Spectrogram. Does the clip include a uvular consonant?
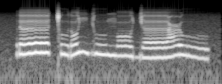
no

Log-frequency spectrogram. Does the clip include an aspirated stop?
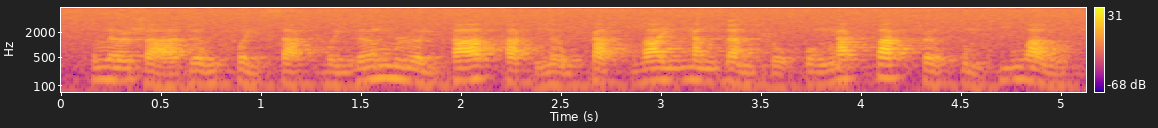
no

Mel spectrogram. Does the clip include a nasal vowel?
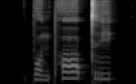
no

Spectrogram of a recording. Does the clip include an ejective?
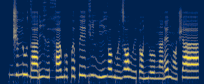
no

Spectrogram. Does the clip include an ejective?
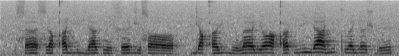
yes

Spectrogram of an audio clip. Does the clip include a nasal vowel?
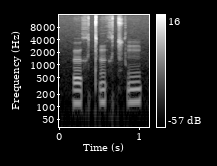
yes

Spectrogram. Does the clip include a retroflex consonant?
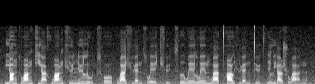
yes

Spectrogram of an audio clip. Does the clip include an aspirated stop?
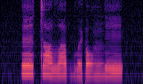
no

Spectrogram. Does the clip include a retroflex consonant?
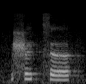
yes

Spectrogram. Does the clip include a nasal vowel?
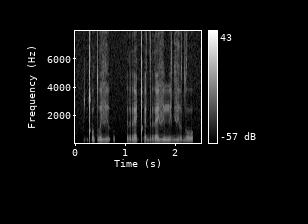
no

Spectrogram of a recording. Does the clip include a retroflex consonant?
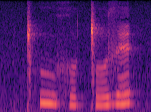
no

